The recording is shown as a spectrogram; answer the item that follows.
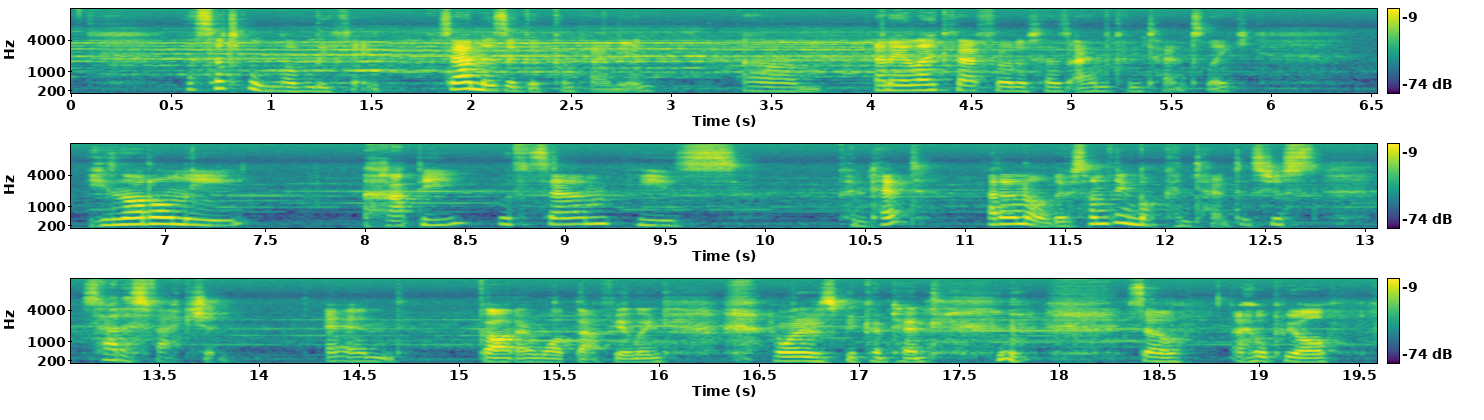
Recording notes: (Apologies for the audio volume, I'm still figuring it all out).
